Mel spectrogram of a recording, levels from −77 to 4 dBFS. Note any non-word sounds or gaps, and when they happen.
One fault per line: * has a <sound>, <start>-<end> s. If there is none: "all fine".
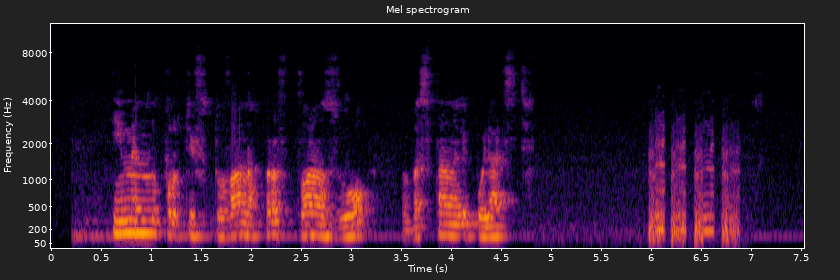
* has a laugh, 6.0-6.9 s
